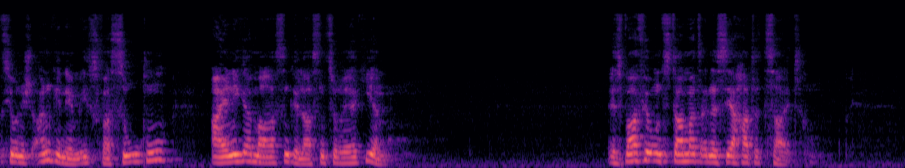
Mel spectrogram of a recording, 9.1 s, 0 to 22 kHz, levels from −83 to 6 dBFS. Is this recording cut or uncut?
uncut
